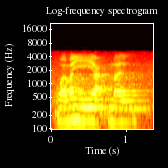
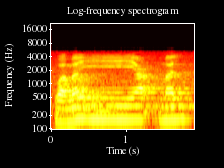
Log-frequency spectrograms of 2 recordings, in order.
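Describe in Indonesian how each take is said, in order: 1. Bunyi sengau langsung lewat tanpa ditahan. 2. Bunyi sengau ditahan selama dua harakat. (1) "jangan langsung" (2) "tapi ditahan, digunnahkan. Dengan kadar dua harakat"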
